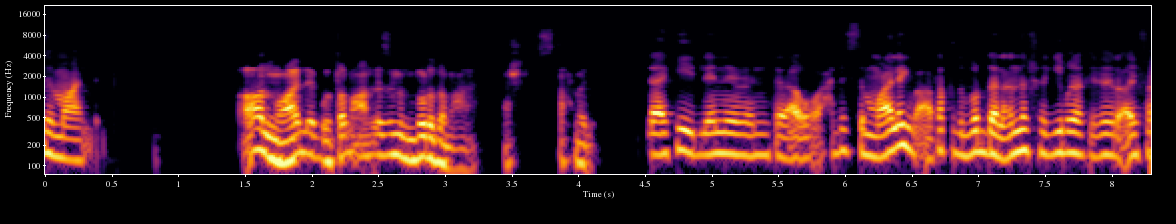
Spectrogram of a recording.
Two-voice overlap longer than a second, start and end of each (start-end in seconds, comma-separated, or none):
none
